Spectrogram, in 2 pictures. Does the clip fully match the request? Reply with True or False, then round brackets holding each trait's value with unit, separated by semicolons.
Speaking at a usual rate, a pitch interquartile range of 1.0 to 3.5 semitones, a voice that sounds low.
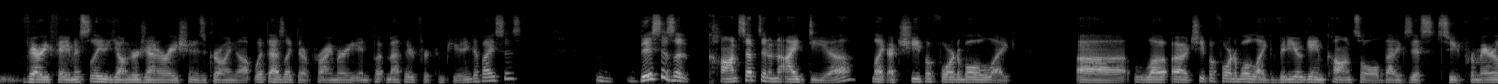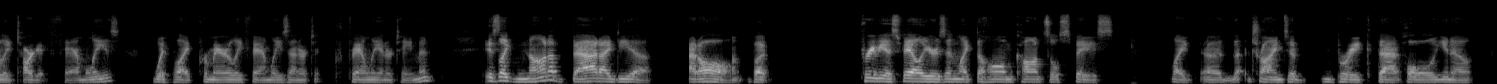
True (155 wpm; 3.1 semitones; 115 Hz)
